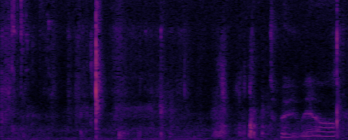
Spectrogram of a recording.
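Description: Faint clicks and handling noise of a plastic mascara tube being turned in the hands and uncapped, the sharpest click about a second in, over a low steady hum.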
